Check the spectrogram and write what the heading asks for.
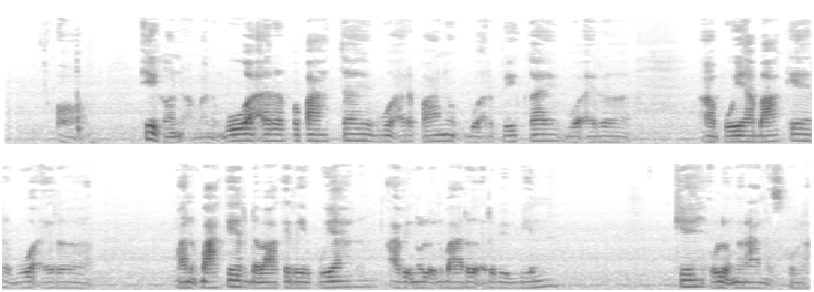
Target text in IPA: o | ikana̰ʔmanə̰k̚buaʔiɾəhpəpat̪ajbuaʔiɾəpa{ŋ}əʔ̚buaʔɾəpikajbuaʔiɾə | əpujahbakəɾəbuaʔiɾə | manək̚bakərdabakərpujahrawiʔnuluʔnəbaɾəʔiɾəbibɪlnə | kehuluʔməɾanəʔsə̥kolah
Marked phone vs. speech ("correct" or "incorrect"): incorrect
